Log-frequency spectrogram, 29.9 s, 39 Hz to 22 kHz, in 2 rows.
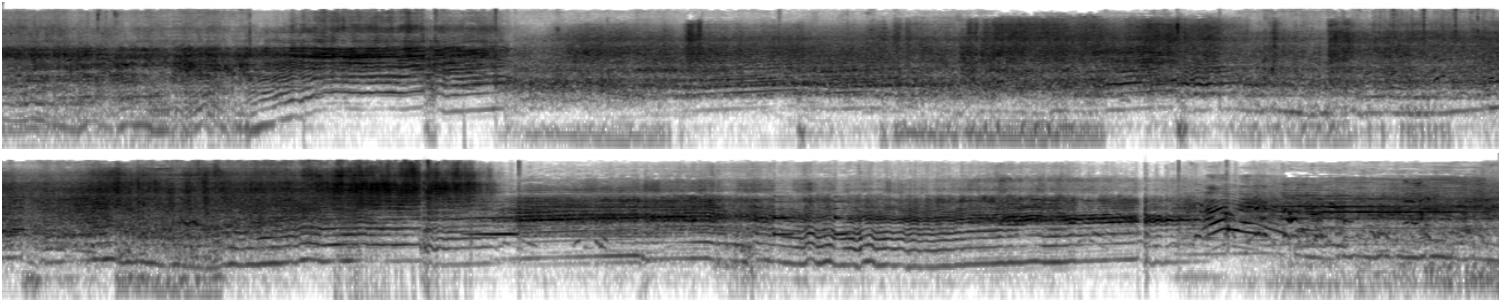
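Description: Rally cars, Mini WRCs among them, driven hard through corners on a tarmac stage: engines rising and falling in pitch through gear changes and lifts, with some tyre squeal, in several separate passes joined by abrupt cuts about 5 and 20 seconds in.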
